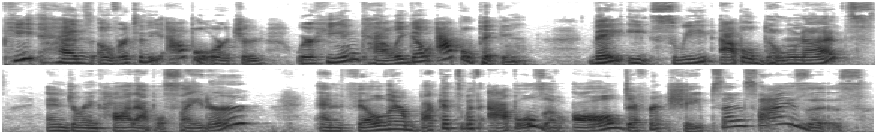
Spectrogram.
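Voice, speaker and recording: Woman, children's storyteller, slightly low pitch, husky, very lively intonation, playful, chatty asides. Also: measured pace. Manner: playful, expressive, asks the listener questions. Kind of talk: children's picture-book read-aloud with chatty asides.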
